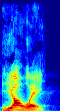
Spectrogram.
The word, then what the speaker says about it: Yahweh: And the best guess that scholars have made as to how that's pronounced is Yahweh.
